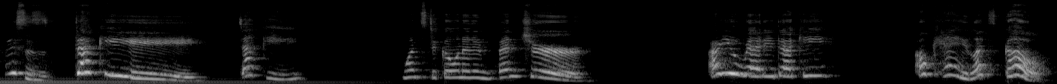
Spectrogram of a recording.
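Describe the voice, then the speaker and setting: A woman's voice: very high voice, very animated, takes it slowly, long pauses. A woman hosting storytime for young children, talking in a playful, sing-song way and prompting them to join in with questions. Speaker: children's storytime host at a library. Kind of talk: read-aloud and playful talk for young children.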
